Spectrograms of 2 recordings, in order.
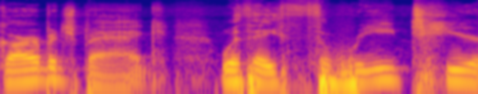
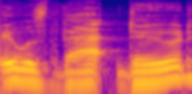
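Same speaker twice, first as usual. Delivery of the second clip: ordinary delivery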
